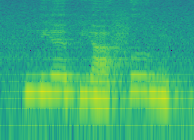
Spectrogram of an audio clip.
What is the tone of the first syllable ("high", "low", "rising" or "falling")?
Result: falling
